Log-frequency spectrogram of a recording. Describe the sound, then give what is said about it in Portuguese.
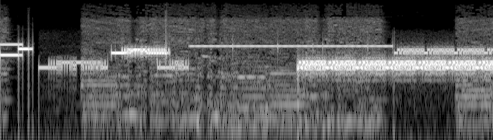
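A string of electronic telephone dialing tones, steady pitched beeps shifting up and down in stepped notes, held over a faint hiss, loud with no voices. “Deixa eu ver aquele expulso maneiro no telefone quando discava.”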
